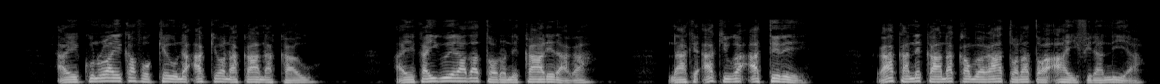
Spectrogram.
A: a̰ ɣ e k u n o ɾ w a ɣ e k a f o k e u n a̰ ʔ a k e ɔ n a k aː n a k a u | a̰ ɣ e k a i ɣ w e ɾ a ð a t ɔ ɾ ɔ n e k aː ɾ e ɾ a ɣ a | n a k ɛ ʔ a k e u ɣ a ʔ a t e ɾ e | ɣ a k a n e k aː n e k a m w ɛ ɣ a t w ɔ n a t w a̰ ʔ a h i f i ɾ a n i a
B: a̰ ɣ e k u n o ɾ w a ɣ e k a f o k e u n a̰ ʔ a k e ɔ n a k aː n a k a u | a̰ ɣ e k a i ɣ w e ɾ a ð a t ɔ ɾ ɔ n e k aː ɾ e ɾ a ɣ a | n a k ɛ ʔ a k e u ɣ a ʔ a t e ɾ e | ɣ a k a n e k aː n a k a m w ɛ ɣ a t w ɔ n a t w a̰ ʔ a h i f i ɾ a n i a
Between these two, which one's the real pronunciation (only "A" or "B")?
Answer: B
